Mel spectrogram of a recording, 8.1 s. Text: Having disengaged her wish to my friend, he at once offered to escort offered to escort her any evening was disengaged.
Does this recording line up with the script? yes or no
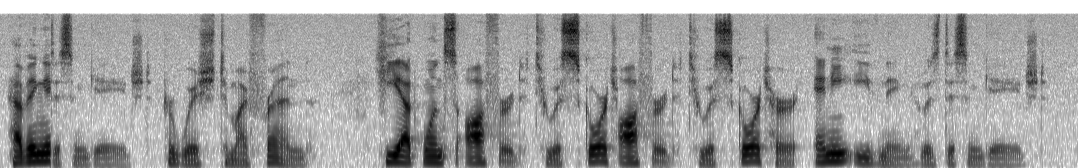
yes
